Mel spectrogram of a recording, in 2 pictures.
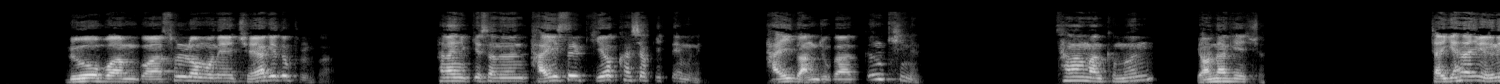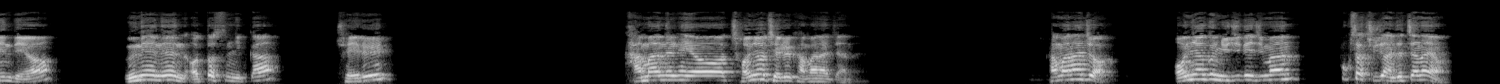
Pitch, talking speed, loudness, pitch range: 185 Hz, 225 characters per minute, -14 LUFS, 145-215 Hz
